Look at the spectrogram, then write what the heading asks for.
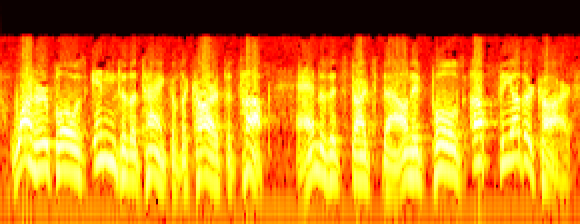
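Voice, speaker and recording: A man narrating strange true stories in a scripted old-time radio style, with a dramatic, measured delivery. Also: a little high, slightly rough. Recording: dull, lo-fi old radio recording.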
